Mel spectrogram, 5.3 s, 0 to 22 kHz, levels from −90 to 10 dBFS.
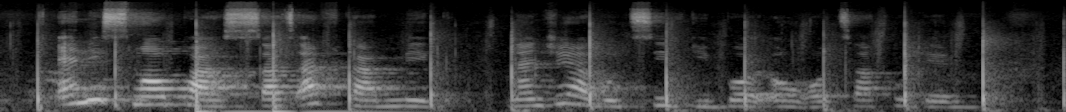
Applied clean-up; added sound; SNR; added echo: none; Run; 7 dB; none.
